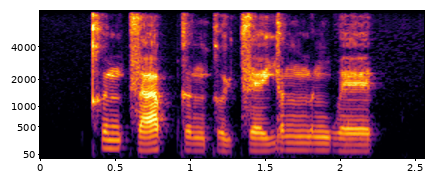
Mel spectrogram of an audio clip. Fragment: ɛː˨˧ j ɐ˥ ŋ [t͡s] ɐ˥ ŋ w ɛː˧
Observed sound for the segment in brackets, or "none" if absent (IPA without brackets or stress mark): n̪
